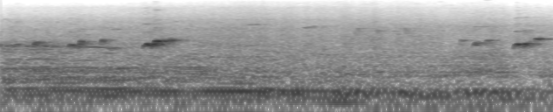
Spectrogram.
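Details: Song of a white-rumped shama: short whistled phrases with slurred upward notes, given in two bursts separated by a pause, over a continuous low mechanical hum.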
